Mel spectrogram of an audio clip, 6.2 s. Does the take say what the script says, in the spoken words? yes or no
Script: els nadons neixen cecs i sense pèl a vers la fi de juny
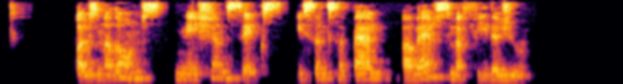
yes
